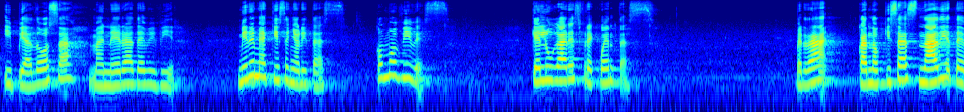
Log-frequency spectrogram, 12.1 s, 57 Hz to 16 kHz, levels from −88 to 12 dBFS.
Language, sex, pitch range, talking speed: English, female, 235-285 Hz, 90 wpm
